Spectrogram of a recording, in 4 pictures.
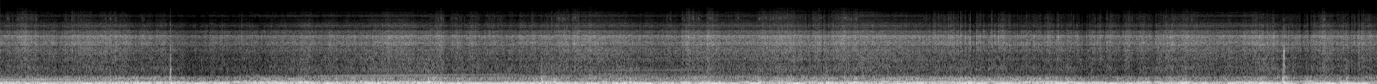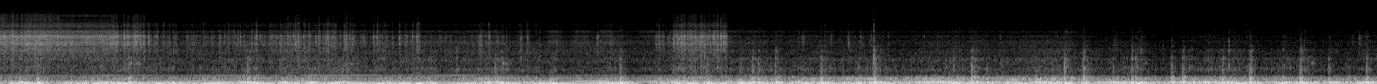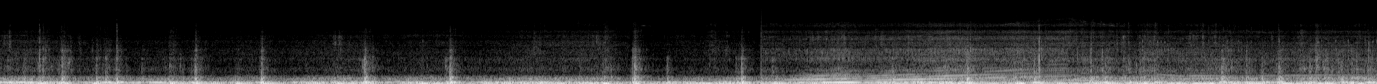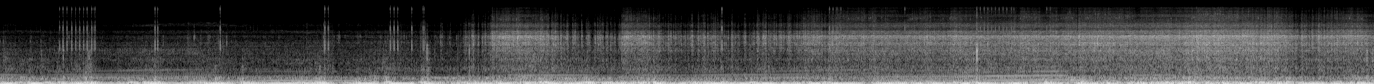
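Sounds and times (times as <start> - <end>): race car engine rumble: 0.0 - 55.0.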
